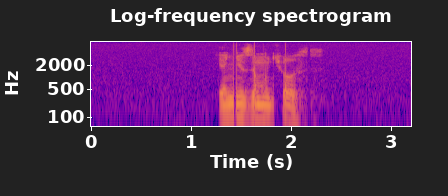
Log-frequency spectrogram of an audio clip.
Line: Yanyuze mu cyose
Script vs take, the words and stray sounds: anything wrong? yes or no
no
